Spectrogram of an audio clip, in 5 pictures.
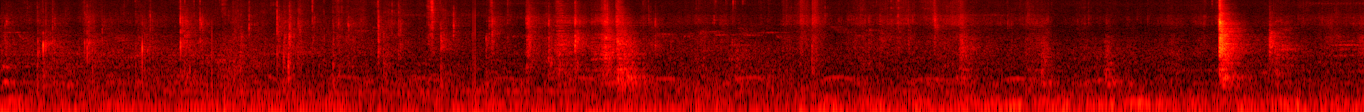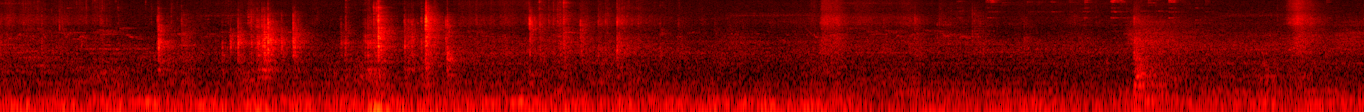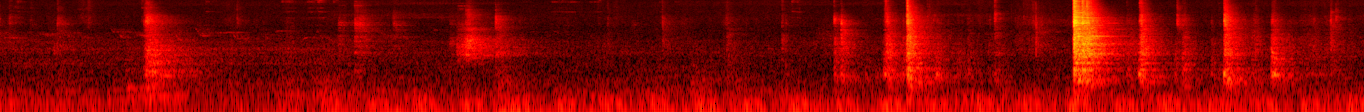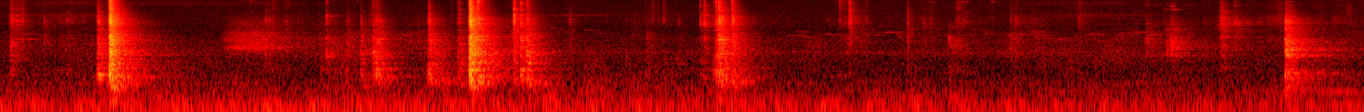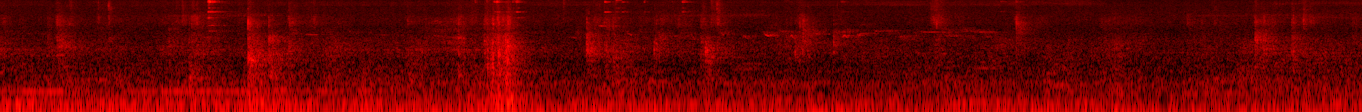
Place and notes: Buje, Croatia - old lady knitting by the window
quiet times around stony village, short conversation between neighbors, doors, keys, crickets ...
